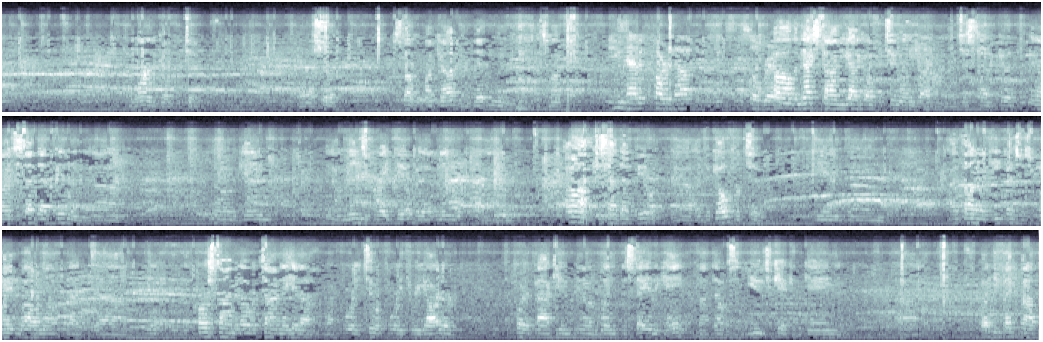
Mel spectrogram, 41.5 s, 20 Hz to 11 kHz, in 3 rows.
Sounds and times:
Speech: 1.6s - 2.8s, 4.0s - 4.6s, 5.2s - 15.5s, 16.6s - 17.5s, 18.2s - 24.1s, 24.7s - 25.6s, 26.4s - 33.8s, 34.5s - 39.0s, 40.7s - 41.5s.

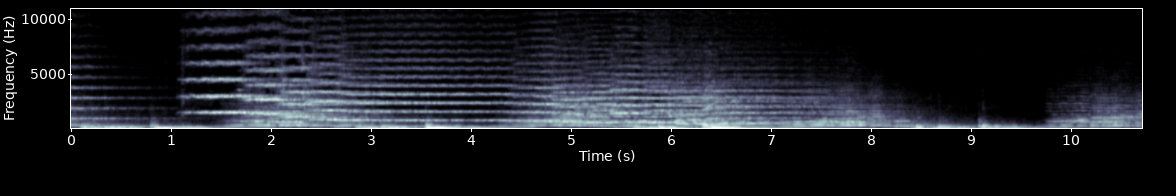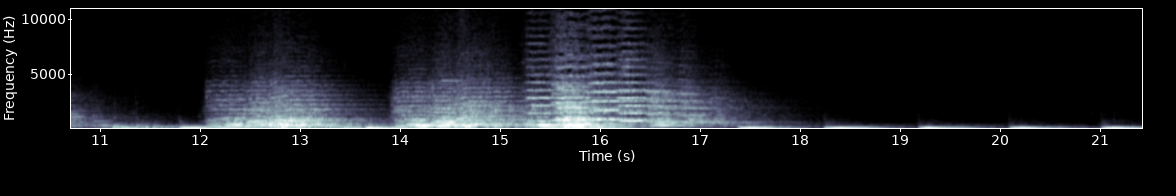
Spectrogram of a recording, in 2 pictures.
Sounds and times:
Cello: 0.0s - 21.4s.

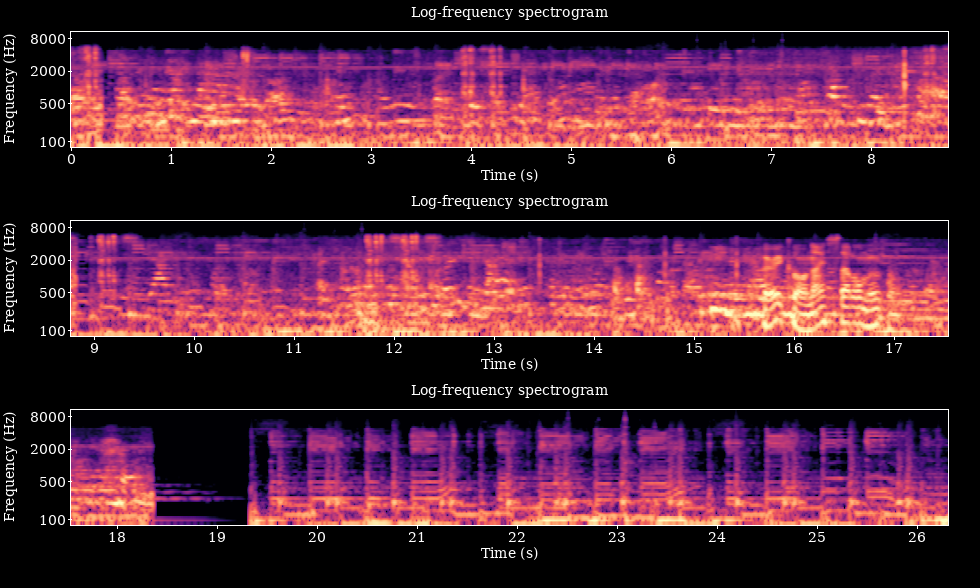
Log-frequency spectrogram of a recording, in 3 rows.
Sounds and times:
Speech: 0.0s - 18.4s
Music: 0.0s - 26.3s.

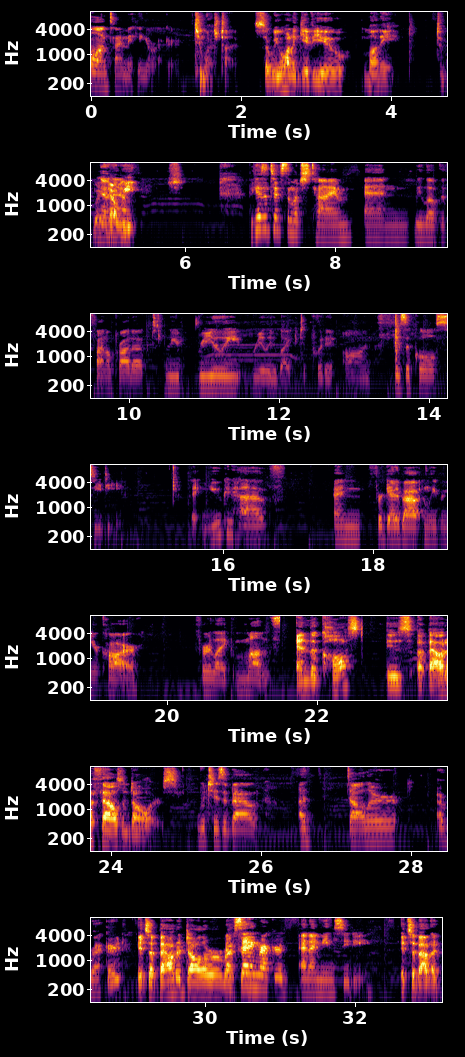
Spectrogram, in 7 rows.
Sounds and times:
Music: 0.0s - 33.1s.

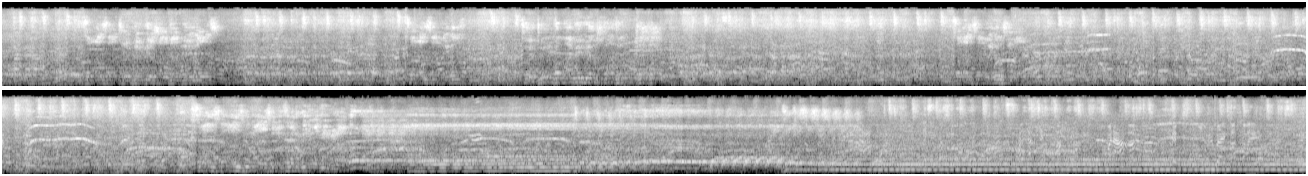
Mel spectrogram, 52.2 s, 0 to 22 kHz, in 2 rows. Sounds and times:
Speech: 0.0s - 26.3s, 28.6s - 52.1s
Music: 0.0s - 52.1s.

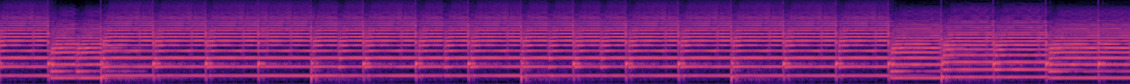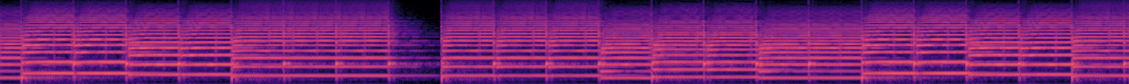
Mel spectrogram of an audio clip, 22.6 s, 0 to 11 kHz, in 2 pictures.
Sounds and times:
Trumpet: 0.0s - 22.5s.

